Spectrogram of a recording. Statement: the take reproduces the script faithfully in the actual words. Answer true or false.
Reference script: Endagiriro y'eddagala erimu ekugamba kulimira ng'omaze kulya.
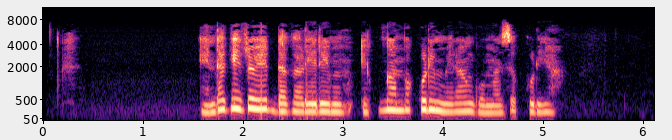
true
